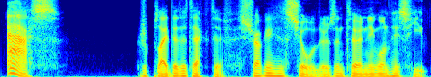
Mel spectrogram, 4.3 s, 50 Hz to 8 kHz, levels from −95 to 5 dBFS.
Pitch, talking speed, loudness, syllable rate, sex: 90 Hz, 165 wpm, -23 LUFS, 5.8 syllables/s, male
